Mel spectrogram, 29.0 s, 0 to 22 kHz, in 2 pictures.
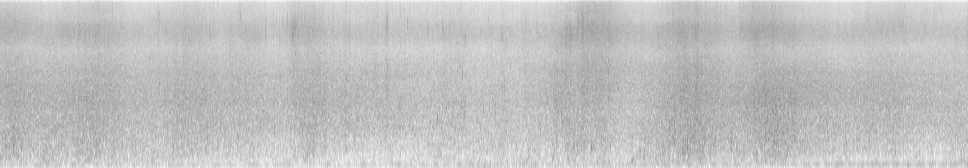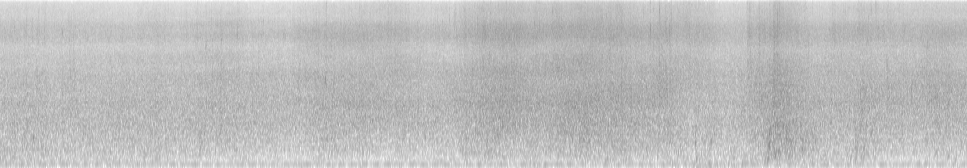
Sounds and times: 0.0s waves 29.0s

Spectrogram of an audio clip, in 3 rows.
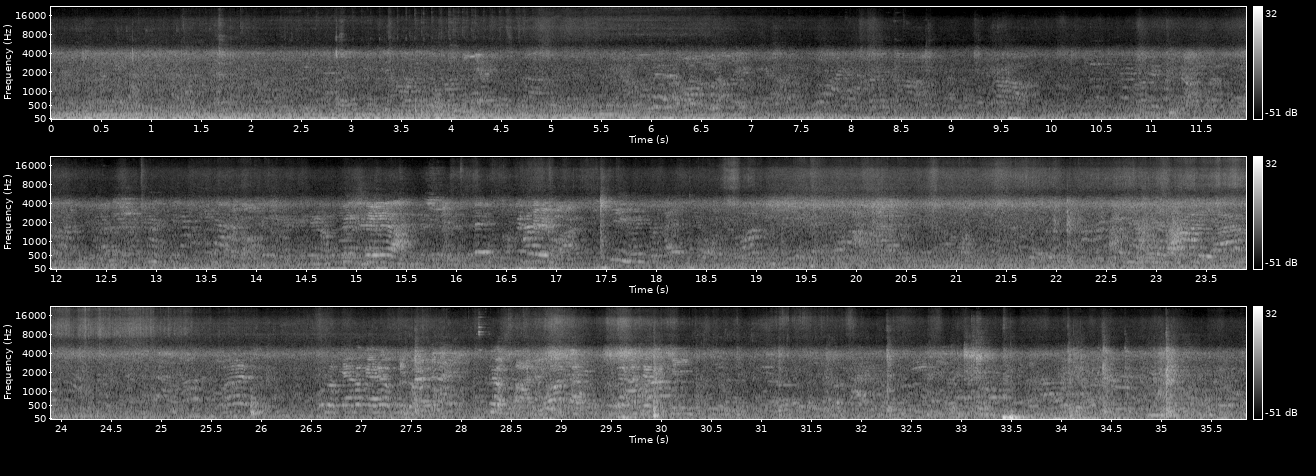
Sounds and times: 0.0s Traffic sound 9.3s
0.0s Walking in the market 35.8s

